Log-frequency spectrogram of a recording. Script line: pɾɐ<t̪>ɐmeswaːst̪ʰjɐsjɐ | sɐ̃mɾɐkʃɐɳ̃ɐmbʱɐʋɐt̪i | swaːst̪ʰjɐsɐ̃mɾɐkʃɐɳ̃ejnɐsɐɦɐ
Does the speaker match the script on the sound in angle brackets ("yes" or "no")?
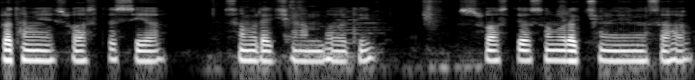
no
